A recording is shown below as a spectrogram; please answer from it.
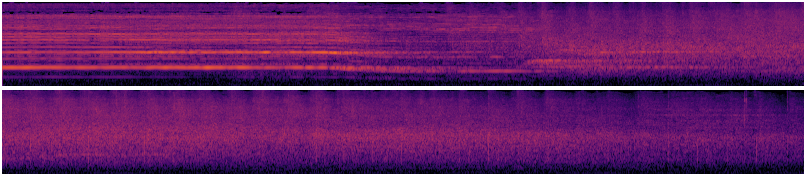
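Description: Figure skating program music ends on a long held note that slides downward about four seconds in, followed by audience applause that slowly fades away.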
